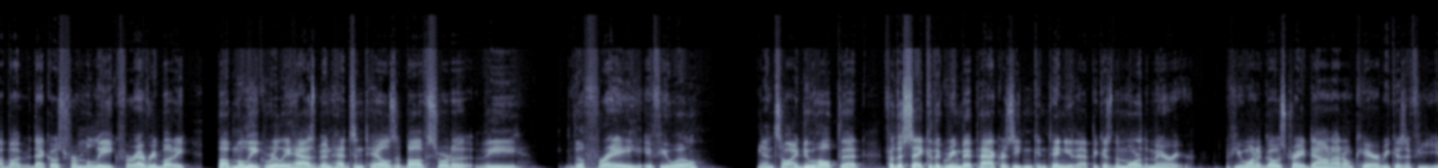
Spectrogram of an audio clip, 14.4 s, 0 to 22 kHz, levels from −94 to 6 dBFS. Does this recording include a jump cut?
yes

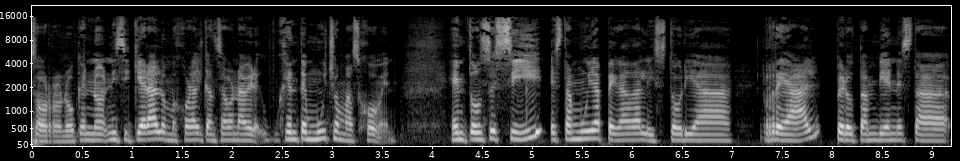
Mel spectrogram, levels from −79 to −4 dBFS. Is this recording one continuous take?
yes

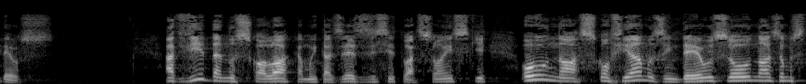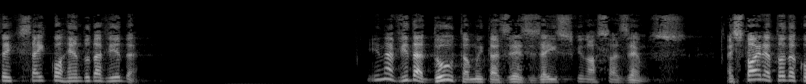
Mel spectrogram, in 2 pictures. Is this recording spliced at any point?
yes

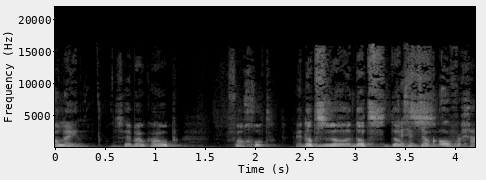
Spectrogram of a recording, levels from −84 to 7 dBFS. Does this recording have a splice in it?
yes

